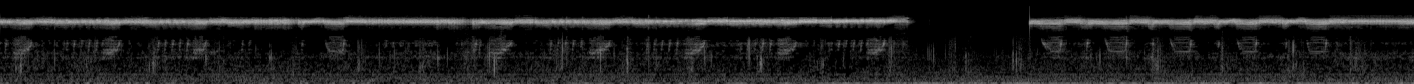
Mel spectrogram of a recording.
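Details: Cicada sound as a sustained shrill buzz lasting about nine seconds, a brief silent gap, then the same unbroken high whine again, softer rhythmic chirps underneath.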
